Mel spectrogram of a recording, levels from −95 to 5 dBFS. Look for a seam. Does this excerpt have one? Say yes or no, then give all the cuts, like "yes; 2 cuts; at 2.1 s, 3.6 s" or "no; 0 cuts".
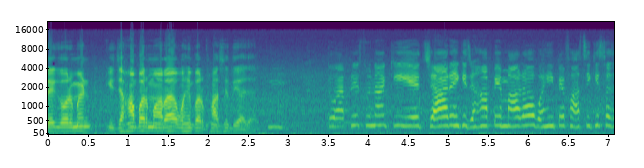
no; 0 cuts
